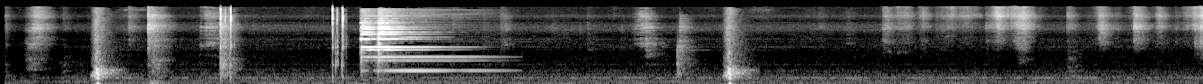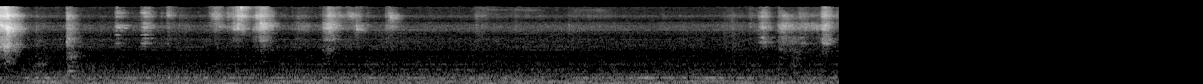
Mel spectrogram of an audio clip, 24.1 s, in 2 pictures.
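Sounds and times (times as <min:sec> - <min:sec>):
sharp clicks: 0:02.2 - 0:02.4, 0:03.3 - 0:03.6
bell ding: 0:03.6 - 0:05.2.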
